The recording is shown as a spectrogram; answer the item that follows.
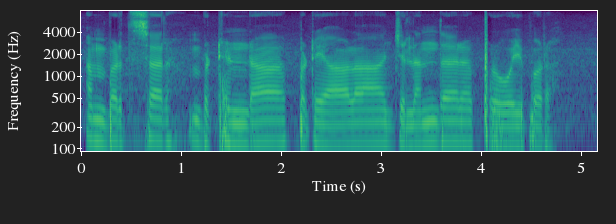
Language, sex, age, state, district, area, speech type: Punjabi, male, 30-45, Punjab, Bathinda, rural, spontaneous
